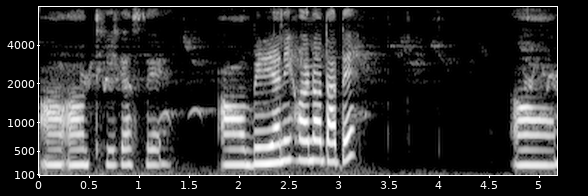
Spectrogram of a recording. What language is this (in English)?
Assamese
